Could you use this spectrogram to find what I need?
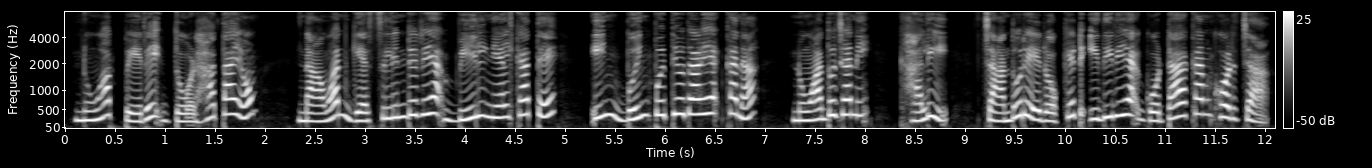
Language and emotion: Santali, surprised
